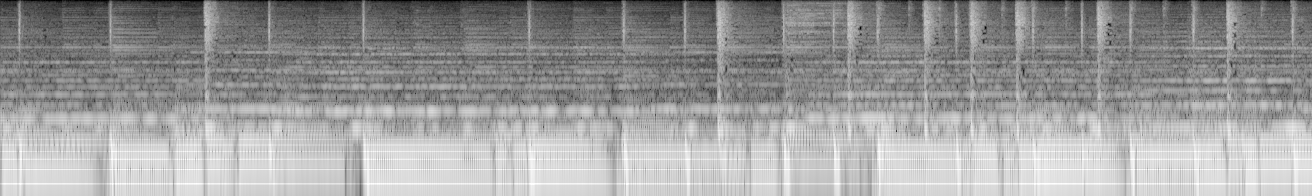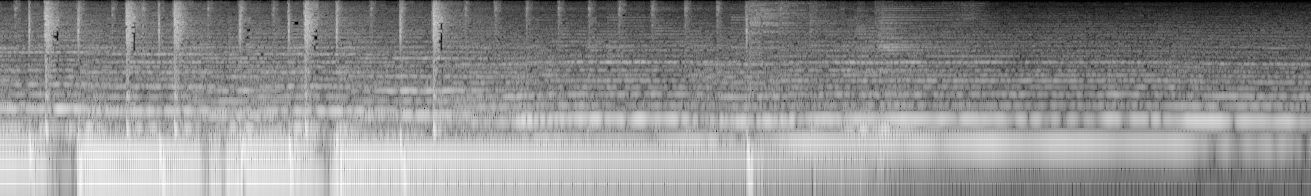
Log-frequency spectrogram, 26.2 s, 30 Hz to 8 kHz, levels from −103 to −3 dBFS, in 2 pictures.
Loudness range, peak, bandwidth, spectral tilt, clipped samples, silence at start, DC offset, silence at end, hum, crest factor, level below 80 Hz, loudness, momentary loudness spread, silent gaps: 9 LU; -2 dBFS; 8 kHz; -5 dB/octave; under 0.1%; 0 s; under 0.1%; 0 s; none; 18 dB; -22 dBFS; -21 LUFS; 11 LU; none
